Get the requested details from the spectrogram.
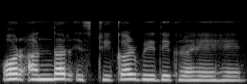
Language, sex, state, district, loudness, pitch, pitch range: Hindi, female, Madhya Pradesh, Bhopal, -18 LUFS, 220 Hz, 195-230 Hz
